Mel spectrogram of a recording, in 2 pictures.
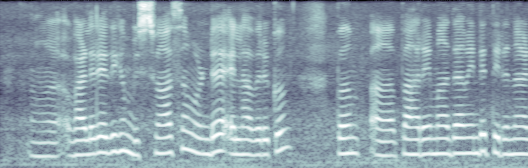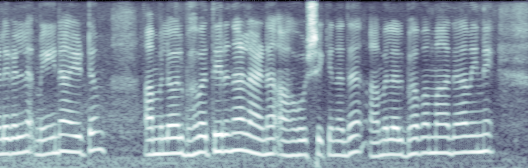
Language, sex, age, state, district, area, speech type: Malayalam, female, 18-30, Kerala, Pathanamthitta, rural, spontaneous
